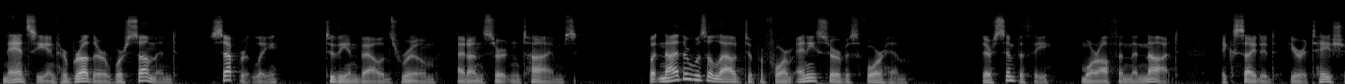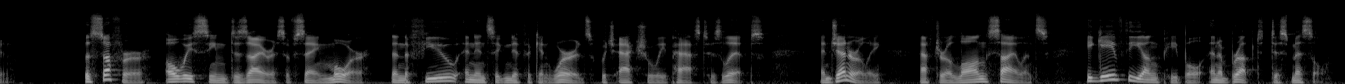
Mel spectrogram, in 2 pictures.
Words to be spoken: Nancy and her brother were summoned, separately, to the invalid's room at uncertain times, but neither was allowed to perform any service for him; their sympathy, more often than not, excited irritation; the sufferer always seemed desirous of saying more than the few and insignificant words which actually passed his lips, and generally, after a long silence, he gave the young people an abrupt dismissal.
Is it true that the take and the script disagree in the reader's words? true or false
false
